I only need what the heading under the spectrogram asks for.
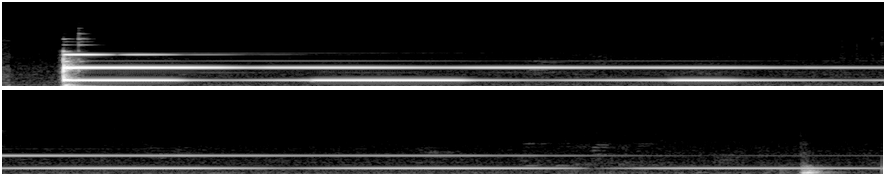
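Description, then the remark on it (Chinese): A crystal singing bowl is struck once, giving a pure, steady low tone with a faint higher overtone that swells gently and rings on for many seconds. A soft knock comes near the end. “这是现在这是水晶波的声音。”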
